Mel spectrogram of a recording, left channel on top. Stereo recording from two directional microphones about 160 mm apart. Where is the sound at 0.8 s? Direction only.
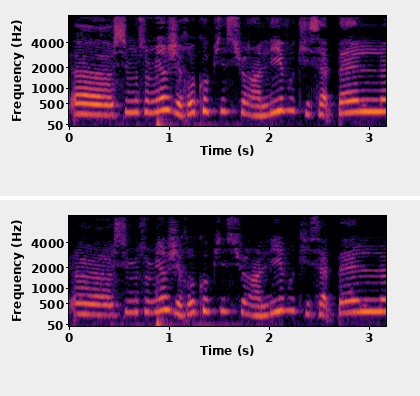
25° left (ahead or behind).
